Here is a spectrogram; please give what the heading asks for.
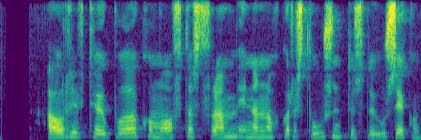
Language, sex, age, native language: Icelandic, female, 40-49, Icelandic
